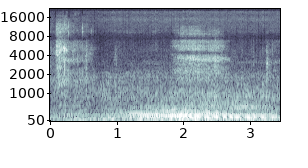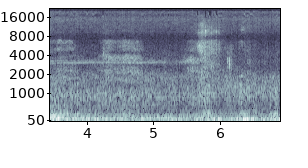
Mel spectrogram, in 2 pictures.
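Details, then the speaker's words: 2009 Toyota Sienna with cold rear heater: rear blend door actuator run from hot to cold on the rear position gives a faint two-second motor whir, no clicking or grinding; actuator works normally, so next step is flushing the rear heater core. "So, you can hear it very well. It's working. That means the blend door actuator is working."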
